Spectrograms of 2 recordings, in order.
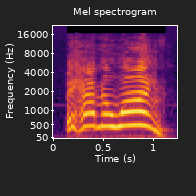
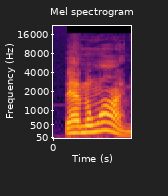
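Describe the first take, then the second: First: Much higher, slow, hammed-up worried mom; high mock mother voice. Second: Said in the usual way. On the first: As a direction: play Mary as a fretting mother. Mary voiced high in retelling. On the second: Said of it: "but she's basically".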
